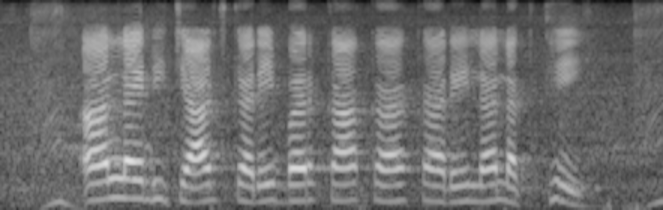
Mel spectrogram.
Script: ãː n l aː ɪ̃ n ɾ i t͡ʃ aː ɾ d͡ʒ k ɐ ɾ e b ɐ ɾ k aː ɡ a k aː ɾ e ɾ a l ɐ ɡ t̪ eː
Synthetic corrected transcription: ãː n l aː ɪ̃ n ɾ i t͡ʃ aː ɾ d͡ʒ k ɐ ɾ e b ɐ ɾ k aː k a k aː ɾ e l a l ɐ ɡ t̪ʰ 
